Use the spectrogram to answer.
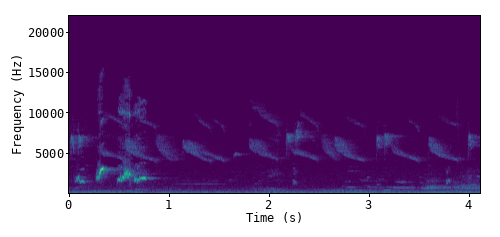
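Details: Red-whiskered bulbul trained for competitive singing gives a quick warbled phrase at the start, followed by a long run of thin, high, faint chirps from other birds over low background hum.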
